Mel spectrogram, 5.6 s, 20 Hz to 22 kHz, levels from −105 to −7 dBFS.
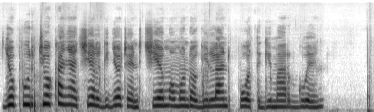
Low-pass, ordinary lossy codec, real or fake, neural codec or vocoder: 19.8 kHz; none; fake; vocoder, 44.1 kHz, 128 mel bands, Pupu-Vocoder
